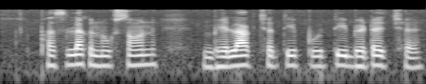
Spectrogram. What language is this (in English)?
Maithili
